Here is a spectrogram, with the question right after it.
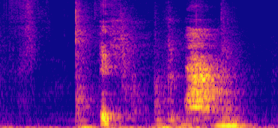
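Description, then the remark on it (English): A female dog barks a few times in short, sharp bursts, clear, with a brief whimpering edge between barks and no talking over it. “Your dog is barking.”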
